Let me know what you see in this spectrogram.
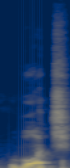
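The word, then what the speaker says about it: watch: वॉच, यहाँ पे T silent है ना, आपने पढ़ा होगा कि वॉच का मतलब होता है घड़ी, ये बचपन में ही पढ़ा दिया जाता है।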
